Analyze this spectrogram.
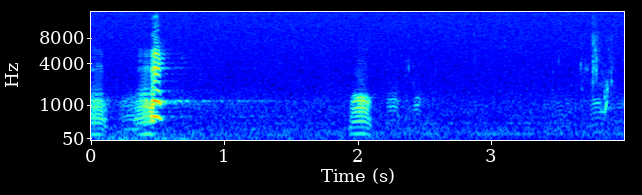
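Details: Canada geese on a pond near a university in Blacksburg, Virginia, at the end of winter, giving two loud nasal honks, one near the start and one at two seconds, then softer honks against a quiet background.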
